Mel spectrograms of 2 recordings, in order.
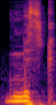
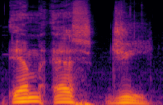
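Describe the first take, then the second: First: The last letter is said with a c sound. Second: The last letter is said with a hard g sound. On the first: The speaker calls it wrong. "she can't pronounce it right, so she's like M S C" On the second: The speaker calls it right. "the abbreviation that she just got hung up on was called M S G"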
